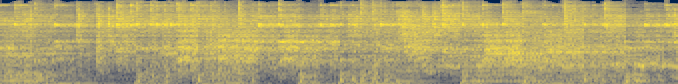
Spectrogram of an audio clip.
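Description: Live electronic music from a performer's electronics: a dense, busy texture across high and low pitches, with repeated low bass pulses and short held tones that come and go.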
